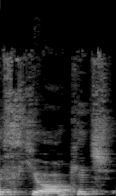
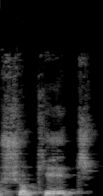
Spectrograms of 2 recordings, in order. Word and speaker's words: Schiochet: Bom, meu nome é Schiocket, eu pronuncio desse jeito há um tempo já. Na minha cidade natal, que é Jaraguá do Sul, as pessoas falam choquete. E durante a faculdade, enfim, a pronúncia que as pessoas mais testam é ou, depende.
